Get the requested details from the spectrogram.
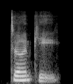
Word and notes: turnkey: Indian

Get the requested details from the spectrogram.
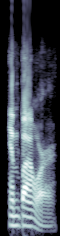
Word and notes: embower: American English

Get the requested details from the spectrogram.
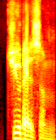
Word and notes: Judaism: American English

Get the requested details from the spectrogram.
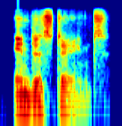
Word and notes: indistinct: British English

